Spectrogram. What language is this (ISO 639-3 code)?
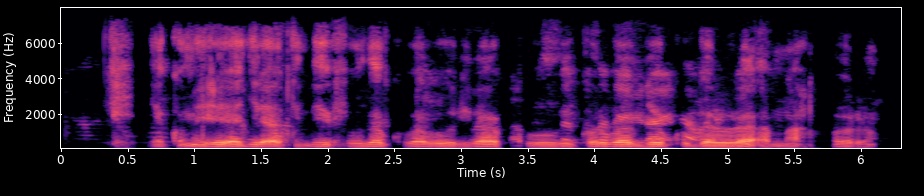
kin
